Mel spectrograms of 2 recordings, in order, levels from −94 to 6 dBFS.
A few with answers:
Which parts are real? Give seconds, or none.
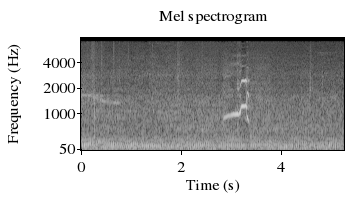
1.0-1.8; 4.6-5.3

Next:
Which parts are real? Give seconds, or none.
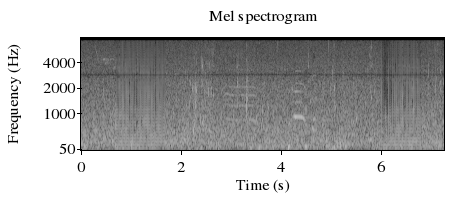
0.0-0.7; 1.7-6.0; 6.8-7.3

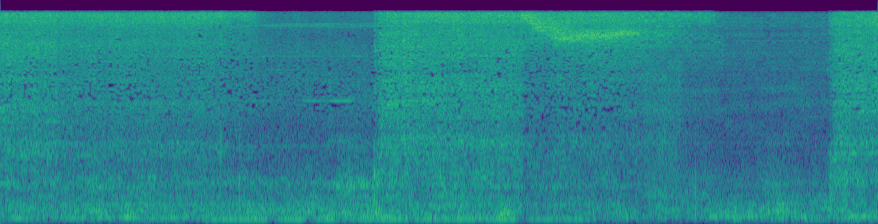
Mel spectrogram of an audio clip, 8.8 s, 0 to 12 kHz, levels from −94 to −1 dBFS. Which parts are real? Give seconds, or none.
0.0-6.4; 8.3-8.8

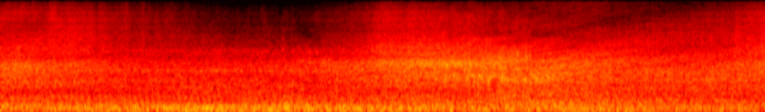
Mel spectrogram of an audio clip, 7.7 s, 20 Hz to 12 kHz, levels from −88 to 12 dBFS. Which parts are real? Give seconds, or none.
0.0-2.7; 3.2-4.4; 5.3-7.7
